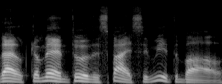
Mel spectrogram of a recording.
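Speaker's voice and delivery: put-on vampire voice. Told by another speaker to redo the phrase, the speaker tries again in a Dracula voice. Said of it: "you need more of a Dracula voice".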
